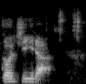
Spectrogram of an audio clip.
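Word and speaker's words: ゴジラ: It's pronounced Gojira. Gojira. If you're gonna go all Japanese, pronounce it right.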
